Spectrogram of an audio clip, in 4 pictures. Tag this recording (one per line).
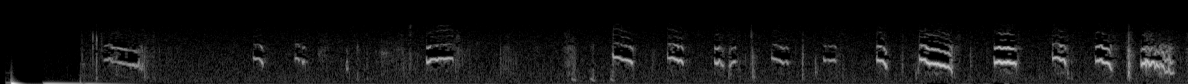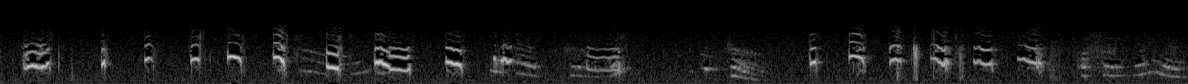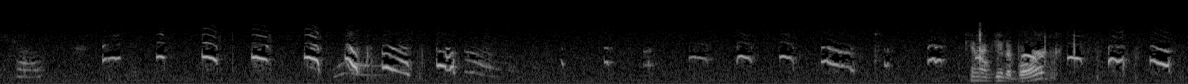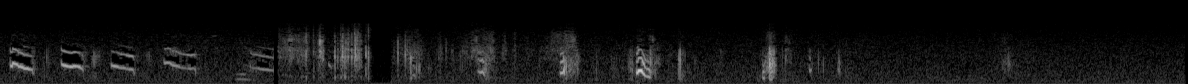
puppy
bark
cry
dog
newborn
